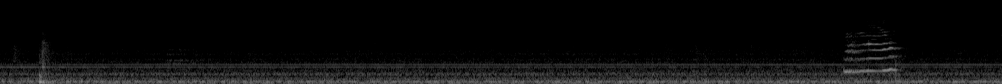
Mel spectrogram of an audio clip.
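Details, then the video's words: A hyper kitten that wants to play fetch gives a single short rising meow near the end, after a quiet stretch with a steady low hum and one sharp knock at the start. "Kitten Playing Fetch"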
